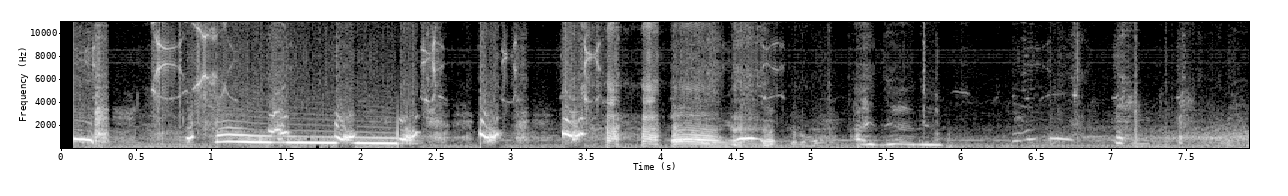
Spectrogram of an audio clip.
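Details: Dog howling in a car: a long, steady, slightly falling howl for about a second and a half, then broken yips, whines and wavering howl fragments, with clattering and other noises around.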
